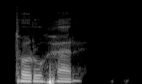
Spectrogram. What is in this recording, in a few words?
Kapingamarangi; red breasted wrasse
